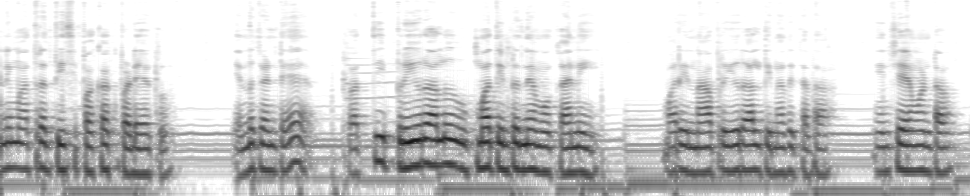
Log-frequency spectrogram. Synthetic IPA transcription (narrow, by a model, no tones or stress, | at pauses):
ɐnimaːt̪ɾɐmt̪iːsipɐkːakupɐɽeːjɐku | e̞̰nd̪ukɐɳʈe̞ːpɾɐt̪ipɾijuɾaːluːpmɐt̪iɳʈund̪e̞ːmoːkaːni | mɐɾinaːpɾijuɾaːlt̪inɐd̪ikɐd̪aː | e̞ːɲt͡ʃɛːjɐmɐɳʈaːwu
